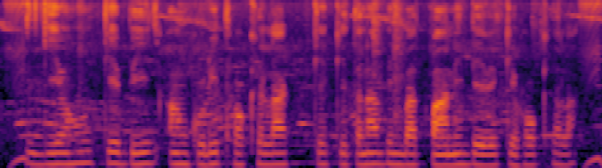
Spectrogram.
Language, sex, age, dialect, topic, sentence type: Bhojpuri, male, 18-24, Western, agriculture, question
